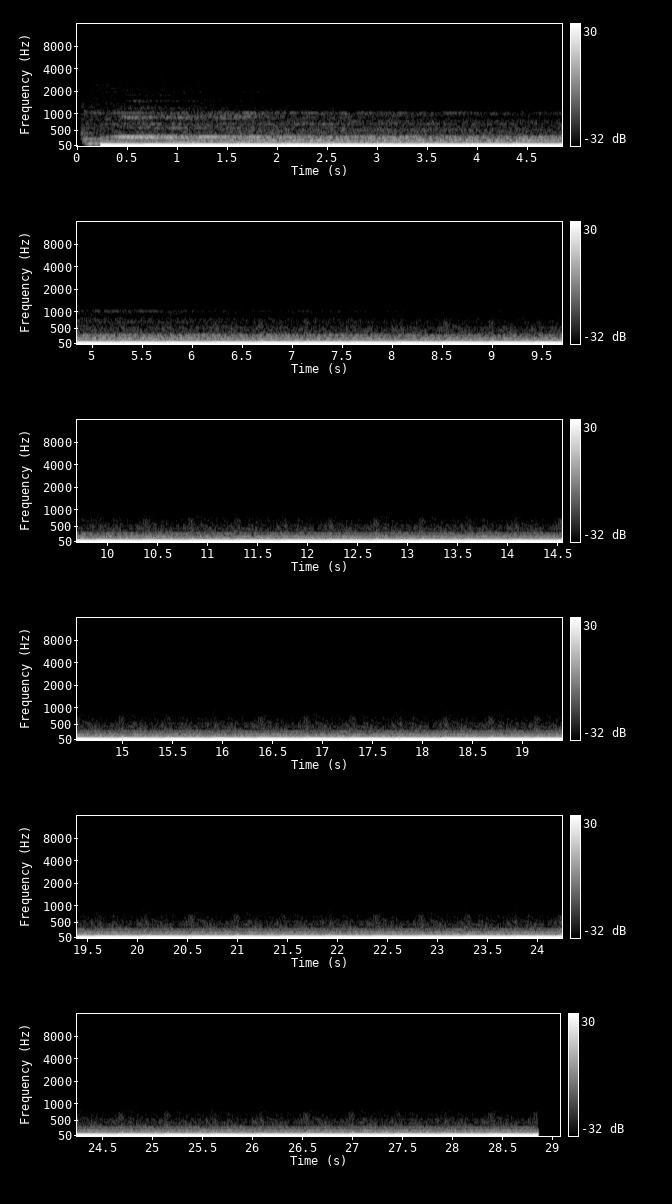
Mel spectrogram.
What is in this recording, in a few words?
Sub Bass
